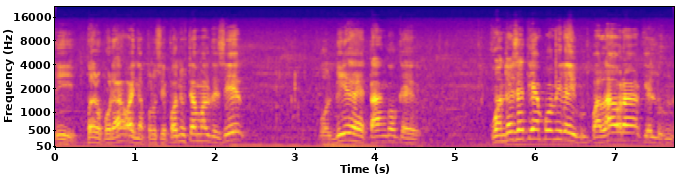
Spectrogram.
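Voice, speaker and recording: At a high pitch, a man talks with very wide pitch swings and long, frequent pauses. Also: moderate pace. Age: 70s. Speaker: fisherman and local elder. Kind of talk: interview, storytelling. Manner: halting, many repetitions.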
